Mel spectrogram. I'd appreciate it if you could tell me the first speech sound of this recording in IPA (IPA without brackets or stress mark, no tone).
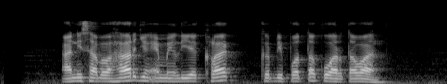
ʔ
